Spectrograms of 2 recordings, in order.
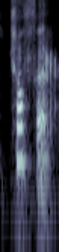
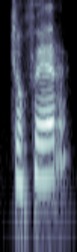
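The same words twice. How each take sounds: First: The stress is on the first syllable. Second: The stress is on the last syllable. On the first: "pero también, dice la academia, puedes pronunciar chofer" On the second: "la usamos como palabra aguda, sin tilde"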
